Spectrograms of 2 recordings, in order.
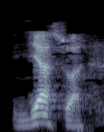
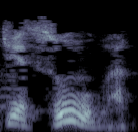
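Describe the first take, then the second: First: The first syllable is said as 'ya'. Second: The first syllable is said as 'ye'. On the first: The speaker calls it right. "y es Yahshua" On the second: The speaker calls it wrong. "no Yeshua, como muchos lo pronunciáis"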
